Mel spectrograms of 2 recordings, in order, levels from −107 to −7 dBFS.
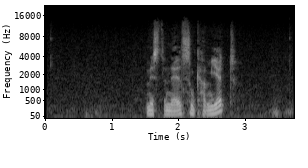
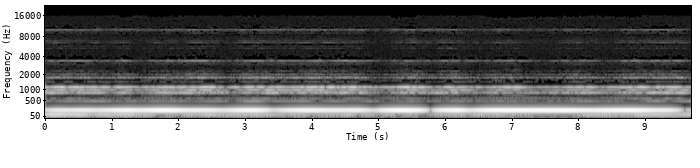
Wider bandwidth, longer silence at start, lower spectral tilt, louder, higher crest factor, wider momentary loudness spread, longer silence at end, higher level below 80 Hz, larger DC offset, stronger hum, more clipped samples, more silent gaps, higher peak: first, 14 kHz vs 3.6 kHz; first, 1.5 s vs 0 s; second, -4.5 dB/octave vs -10.5 dB/octave; second, -43 LUFS vs -14 LUFS; first, 20 dB vs 8 dB; first, 11 LU vs 6 LU; about the same, 0.05 s vs 0 s; second, -74 dBFS vs -50 dBFS; neither; neither; neither; neither; second, -28 dBFS vs -6 dBFS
